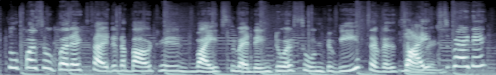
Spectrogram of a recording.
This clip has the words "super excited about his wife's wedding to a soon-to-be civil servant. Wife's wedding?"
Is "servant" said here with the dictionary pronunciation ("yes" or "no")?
no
